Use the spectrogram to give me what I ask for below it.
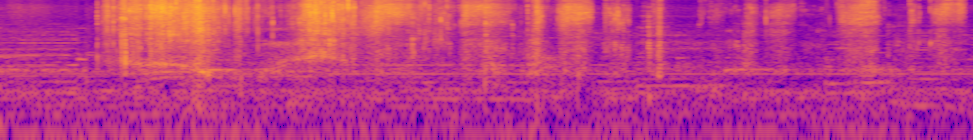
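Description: Crunching as someone bites into crispy shrimp tempura with a crunchy batter coating: several quiet, irregular crackling crunches, loudest at the start, then softer chewing sounds.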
